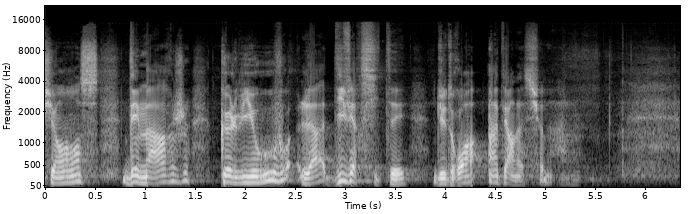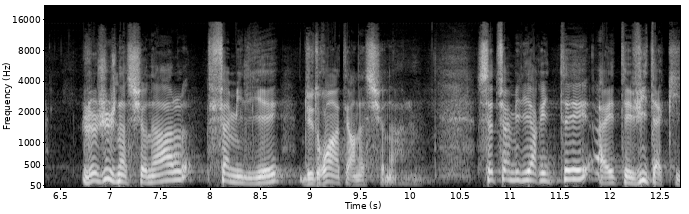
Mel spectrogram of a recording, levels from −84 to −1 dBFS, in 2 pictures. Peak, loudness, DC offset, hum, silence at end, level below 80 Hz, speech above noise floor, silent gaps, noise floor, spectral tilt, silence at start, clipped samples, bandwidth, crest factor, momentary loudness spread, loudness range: -2 dBFS; -15 LUFS; under 0.1%; none; 0 s; -54 dBFS; 26 dB; none; -41 dBFS; -4 dB/octave; 0 s; under 0.1%; 15.5 kHz; 14 dB; 17 LU; 4 LU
